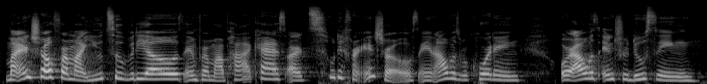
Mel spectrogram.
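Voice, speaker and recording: A young woman runs her own podcast in a chatty, casual way, animated and a bit bright, with a highish voice at normal speed. Talking straight to listeners, she laughs often and sniffles from a lingering cold.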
